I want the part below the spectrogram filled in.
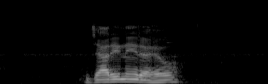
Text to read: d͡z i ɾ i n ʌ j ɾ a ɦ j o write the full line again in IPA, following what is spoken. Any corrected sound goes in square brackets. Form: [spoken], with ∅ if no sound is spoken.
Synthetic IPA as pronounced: d͡z [a] ɾ i n ʌ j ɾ [ʌ] ɦ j o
